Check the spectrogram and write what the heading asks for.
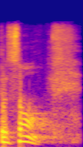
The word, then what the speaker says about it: Bessent: Cassidy um Mr bassant I'm always going to pronounce your name as if it was in south Louisiana and I'm GNA pronounce it with a French basson as opposed to bessent that's with those folks in South Carolina do um I'll try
